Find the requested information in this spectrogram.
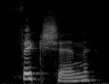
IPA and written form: ˈfɪkʃən (fiction)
